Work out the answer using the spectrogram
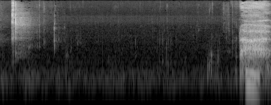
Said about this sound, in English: Well, I'll tell you after I have a little sip of a beverage.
